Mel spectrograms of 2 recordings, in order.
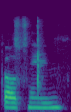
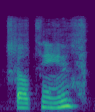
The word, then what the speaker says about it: Bealtaine: As we were talking about, nobody pronounces it correctly. Beltane.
